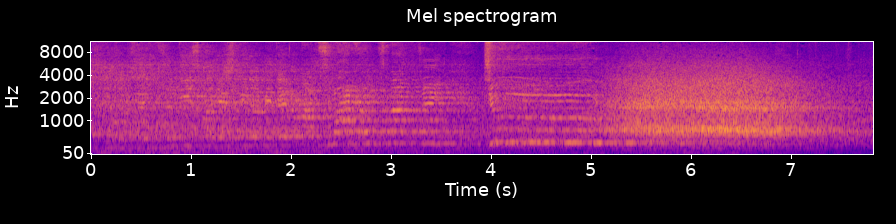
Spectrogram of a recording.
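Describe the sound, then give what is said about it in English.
A football stadium crowd, at a match against Gladbach, chants "Jude" for Jude Bellingham as one long, drawn-out, low bellow lasting several seconds, then breaks into a louder, hissing roar of cheering that gradually fades. “That was a big Jude. That wasn't booing before you ask.”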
